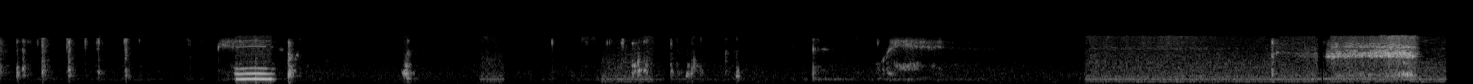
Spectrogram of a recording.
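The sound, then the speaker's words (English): A deck of cards is shuffled for a card reading, with crisp papery riffling and tapping in quick bursts, then a longer steady rustle near the end, with a brief spoken word in between. “1 second while I shuffle the cards.”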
